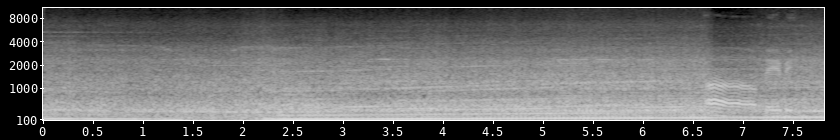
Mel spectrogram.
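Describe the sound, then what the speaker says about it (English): A motorcycle engine accelerates with a loud, steady drone whose pitch climbs gradually as it pulls harder, heard up close and alone. "Here, we'll listen to the bike accelerate for a second."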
